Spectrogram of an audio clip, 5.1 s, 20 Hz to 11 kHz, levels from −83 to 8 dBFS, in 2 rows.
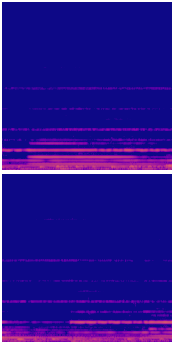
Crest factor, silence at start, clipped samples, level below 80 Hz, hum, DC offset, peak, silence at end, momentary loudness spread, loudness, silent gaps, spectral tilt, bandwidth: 14 dB; 0 s; under 0.1%; -66 dBFS; none; under 0.1%; -24 dBFS; 0 s; 6 LU; -39 LUFS; none; -9 dB/octave; 9.6 kHz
